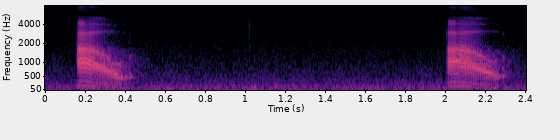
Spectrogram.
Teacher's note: My tongue goes up to my alveolar ridge. That's the bumpy spot behind my teeth, but it doesn't release, and I don't let any air out. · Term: stopped T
